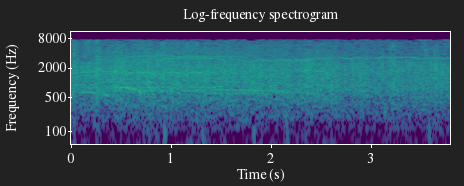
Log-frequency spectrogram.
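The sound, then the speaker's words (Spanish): Steady audience applause, a dense wash of clapping hands that holds at an even level for a few seconds, with faint crowd murmur and a hint of a voice underneath. “Dale un aplauso como ella se lo merece.”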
